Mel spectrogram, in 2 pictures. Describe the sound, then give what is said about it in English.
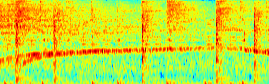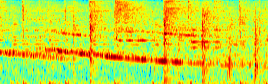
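A police siren wails in a long, slow rise and fall, loud, over a steady low rumble punctuated by repeated sharp thuds. No one speaks. “Why are there sirens going off in this scene?”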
